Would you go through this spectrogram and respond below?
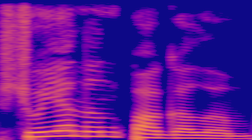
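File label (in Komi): сёянӧн пагалӧм, Komi, female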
